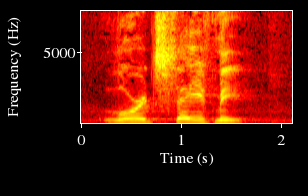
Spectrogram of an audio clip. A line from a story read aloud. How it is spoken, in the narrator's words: he cried out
